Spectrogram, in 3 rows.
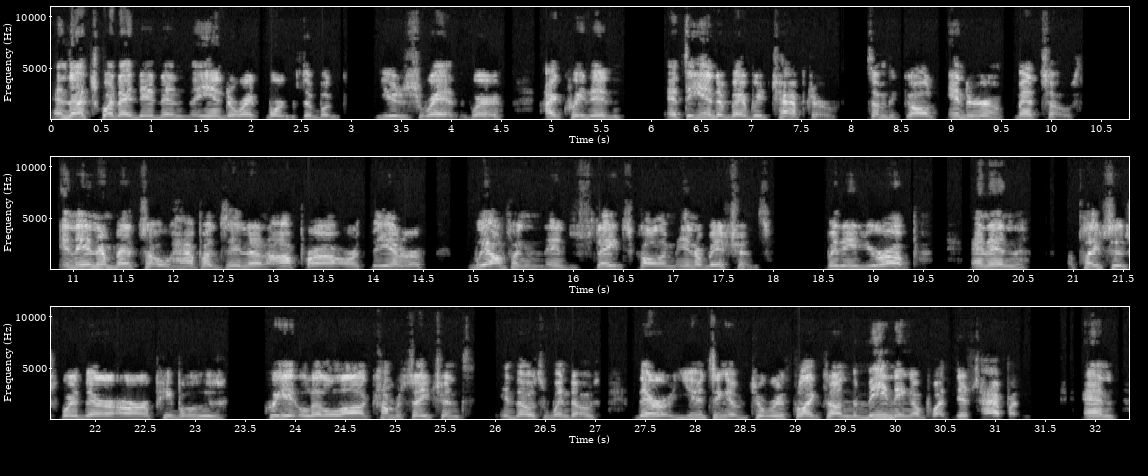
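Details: Woman about 80 years old with ALS (Lou Gehrig's disease), who says her speaking trouble is already considerable but she is still intelligible; dysarthria (ALS).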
